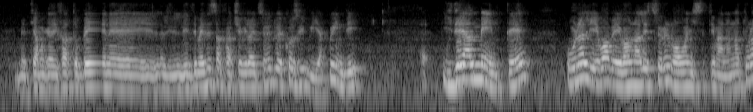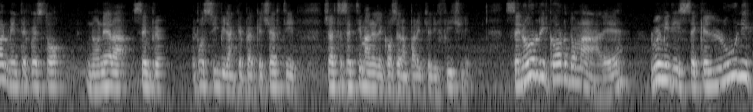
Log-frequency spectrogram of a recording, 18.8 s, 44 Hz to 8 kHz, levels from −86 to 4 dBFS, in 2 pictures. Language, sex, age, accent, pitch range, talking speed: Italian, male, 50-69, native, 130-155 Hz, 150 wpm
